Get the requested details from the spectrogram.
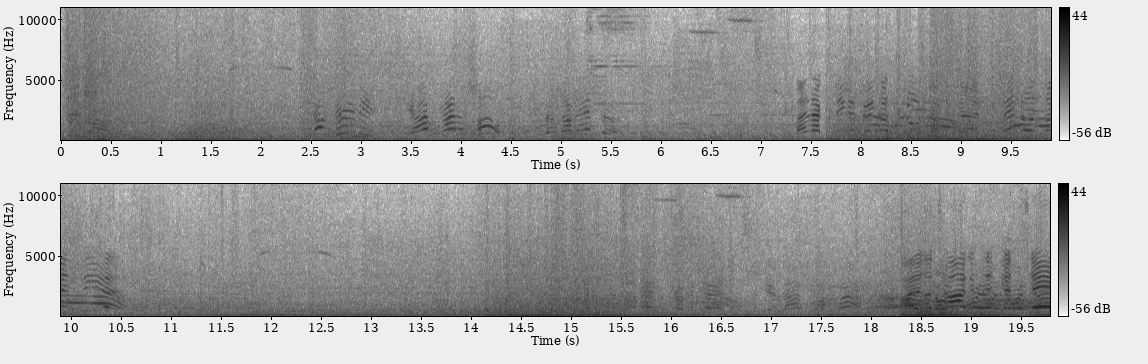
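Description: Cannons boom and explosions rumble.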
